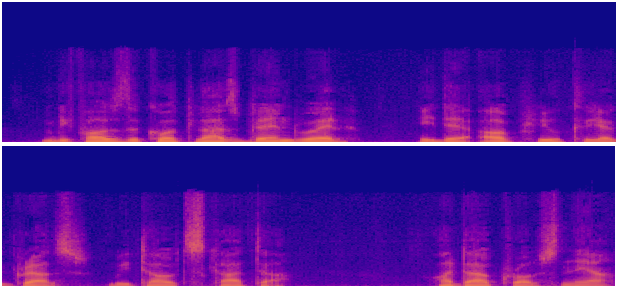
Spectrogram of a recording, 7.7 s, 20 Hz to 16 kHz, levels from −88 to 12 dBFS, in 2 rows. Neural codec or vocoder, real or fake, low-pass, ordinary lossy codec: codec, 16 kHz in and 24 kHz out, 0.6 kbps, FocalCodec, streaming, 2048 codes; fake; 10.8 kHz; AAC, 48 kbps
